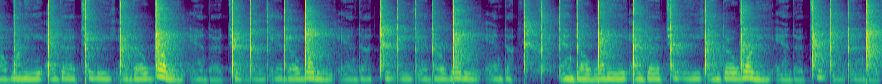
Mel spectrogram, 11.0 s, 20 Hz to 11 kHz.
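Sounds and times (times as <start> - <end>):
hand claps in march rhythm: 0.0 - 2.3, 2.9 - 9.6, 10.2 - 11.0
man counting aloud: 0.0 - 11.0.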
